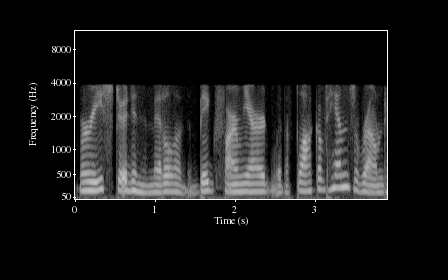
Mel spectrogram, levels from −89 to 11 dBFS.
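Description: No technical faults can be heard anywhere in the speech. The G.711 telephone coding is working as it should, with nothing above about 3.8 kHz and the format's faint level-following noise kept well below the speech.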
